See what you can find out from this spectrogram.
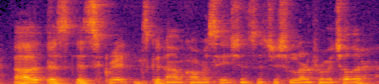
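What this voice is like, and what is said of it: Hoarse, fading voice. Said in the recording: “I think I'm losing my voice.”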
